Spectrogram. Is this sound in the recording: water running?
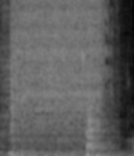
yes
